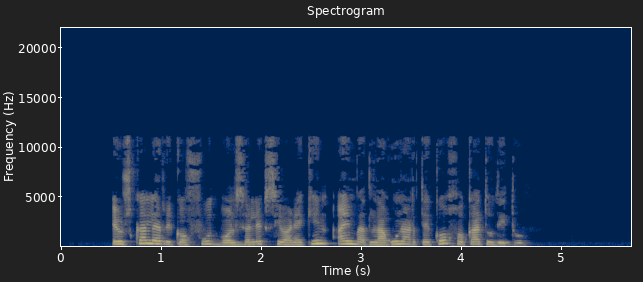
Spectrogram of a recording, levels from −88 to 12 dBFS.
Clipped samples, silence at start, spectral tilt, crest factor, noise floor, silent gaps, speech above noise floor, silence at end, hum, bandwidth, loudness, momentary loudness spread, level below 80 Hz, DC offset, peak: under 0.1%; 0.5 s; -4.5 dB/octave; 18 dB; -76 dBFS; none; 55 dB; 1.05 s; none; 11.5 kHz; -22 LUFS; 8 LU; -76 dBFS; under 0.1%; -4 dBFS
